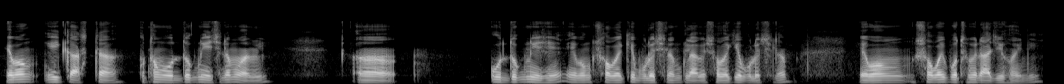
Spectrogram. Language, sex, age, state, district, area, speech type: Bengali, male, 45-60, West Bengal, South 24 Parganas, rural, spontaneous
